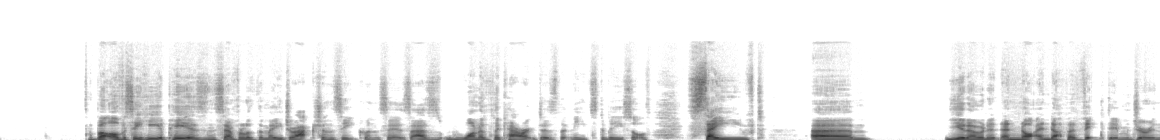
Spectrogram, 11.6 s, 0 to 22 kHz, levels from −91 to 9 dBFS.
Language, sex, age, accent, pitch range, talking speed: English, male, 30-49, British, 115-155 Hz, 175 wpm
